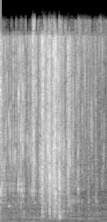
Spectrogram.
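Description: Canned diced tomatoes with their juice pouring into a pot of vegetable soup, a brief close wet splash and glug lasting about a second.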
